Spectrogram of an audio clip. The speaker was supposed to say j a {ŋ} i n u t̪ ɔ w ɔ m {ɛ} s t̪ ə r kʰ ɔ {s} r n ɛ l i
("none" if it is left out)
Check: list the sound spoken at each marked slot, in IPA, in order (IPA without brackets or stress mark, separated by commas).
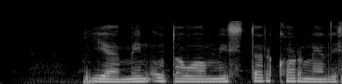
m, i, none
